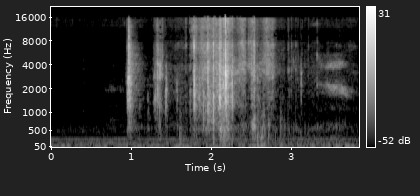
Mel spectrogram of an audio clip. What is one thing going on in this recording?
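A book page rustles as it is turned.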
